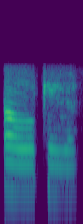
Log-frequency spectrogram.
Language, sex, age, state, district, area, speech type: Tamil, female, 18-30, Tamil Nadu, Krishnagiri, rural, conversation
